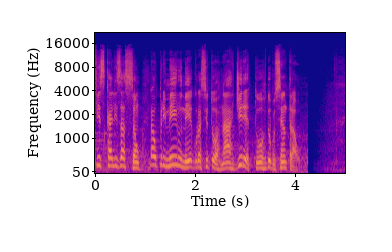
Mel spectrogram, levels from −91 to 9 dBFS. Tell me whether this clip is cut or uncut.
cut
